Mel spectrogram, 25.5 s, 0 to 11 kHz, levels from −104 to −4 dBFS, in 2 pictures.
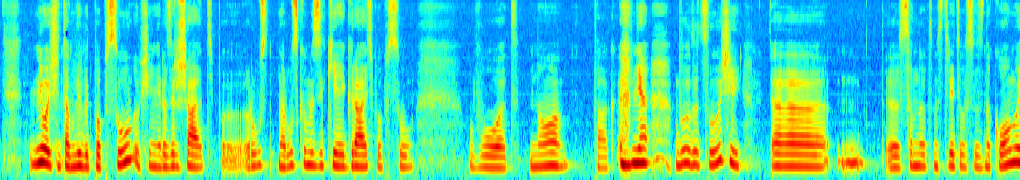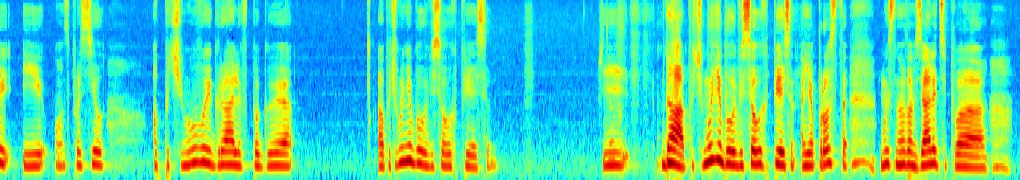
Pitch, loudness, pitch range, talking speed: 190 Hz, -18 LUFS, 180-210 Hz, 135 wpm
